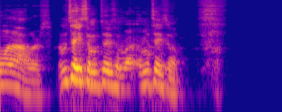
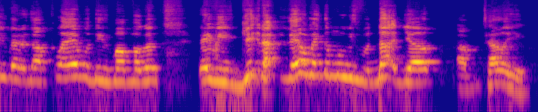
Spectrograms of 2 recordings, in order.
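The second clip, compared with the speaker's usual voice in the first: ordinary delivery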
